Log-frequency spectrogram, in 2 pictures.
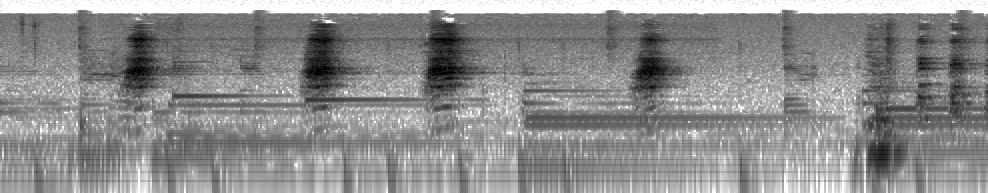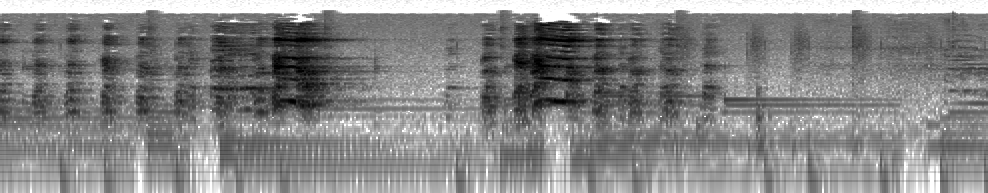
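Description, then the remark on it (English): A duck quacks in short repeated bursts, then a rooster crows loudly with long drawn-out calls, with soft music playing steadily underneath. “Ducks and chickens are examples of birds.”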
